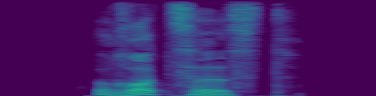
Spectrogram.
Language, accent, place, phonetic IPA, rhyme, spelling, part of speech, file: German, Germany, Berlin, [ˈʁɔt͡səst], -ɔt͡səst, rotzest, verb, De-rotzest.ogg
- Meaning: second-person singular subjunctive I of rotzen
